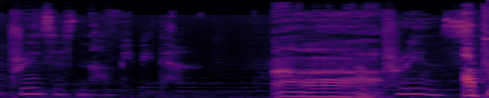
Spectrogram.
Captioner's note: whispers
